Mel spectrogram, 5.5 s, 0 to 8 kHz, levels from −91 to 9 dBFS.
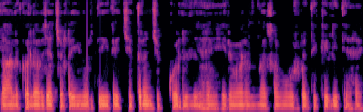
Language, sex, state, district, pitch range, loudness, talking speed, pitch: Marathi, male, Maharashtra, Nagpur, 105-110 Hz, -24 LUFS, 155 wpm, 105 Hz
